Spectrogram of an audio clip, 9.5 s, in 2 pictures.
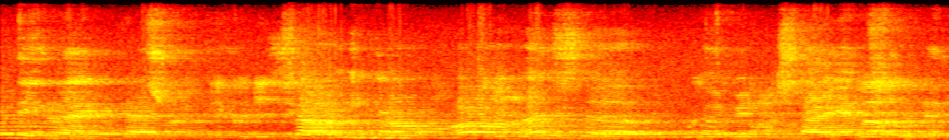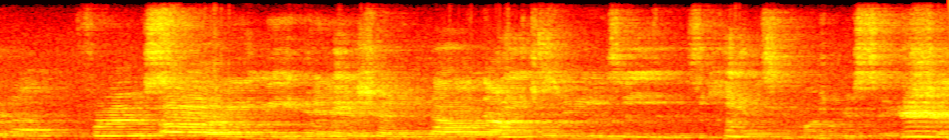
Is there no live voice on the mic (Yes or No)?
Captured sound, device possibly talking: No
